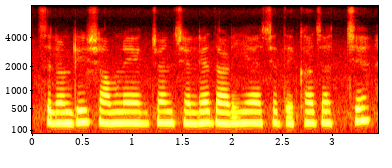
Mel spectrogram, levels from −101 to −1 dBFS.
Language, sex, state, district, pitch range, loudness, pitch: Bengali, female, Assam, Hailakandi, 215-225 Hz, -15 LUFS, 220 Hz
